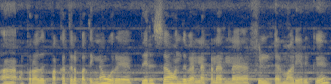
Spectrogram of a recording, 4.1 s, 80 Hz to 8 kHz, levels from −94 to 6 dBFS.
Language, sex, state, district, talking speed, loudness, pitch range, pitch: Tamil, male, Tamil Nadu, Namakkal, 190 wpm, -16 LUFS, 140-155 Hz, 145 Hz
